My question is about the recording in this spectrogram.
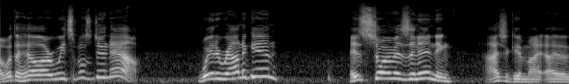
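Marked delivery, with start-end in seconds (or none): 0.0-4.6 high, alarmed panic; high panicked outburst. Acted. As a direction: panic at the endless storm. Character panicking.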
